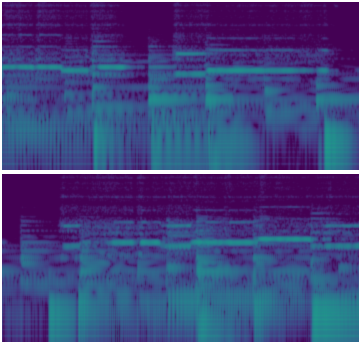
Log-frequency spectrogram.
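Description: Soft instrumental background music: a held melody line over low bass notes that change every second or so.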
